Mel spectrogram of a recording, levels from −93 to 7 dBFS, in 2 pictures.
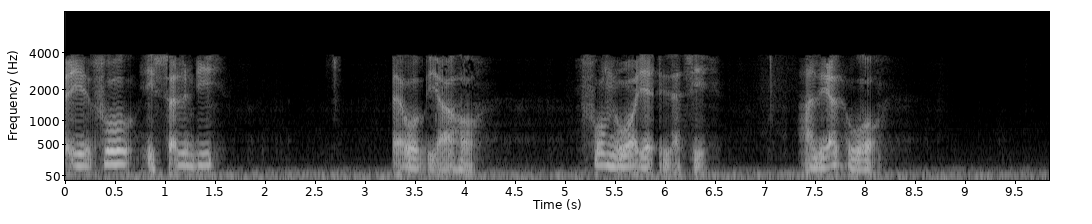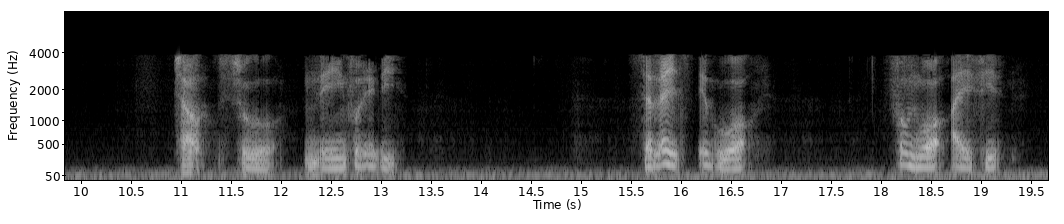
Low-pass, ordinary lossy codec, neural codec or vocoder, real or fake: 7.2 kHz; AAC, 16 kbps; autoencoder, 22.05 kHz, a latent of 192 numbers a frame, VITS, trained on many speakers; fake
